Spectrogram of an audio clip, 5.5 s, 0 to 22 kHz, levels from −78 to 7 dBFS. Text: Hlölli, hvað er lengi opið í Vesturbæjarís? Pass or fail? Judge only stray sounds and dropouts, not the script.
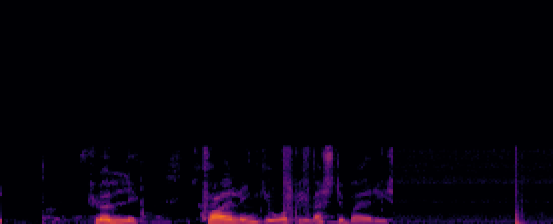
fail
